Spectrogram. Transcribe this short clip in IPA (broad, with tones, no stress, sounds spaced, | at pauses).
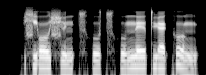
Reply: ɕ j o˥ ʊ̯ ɕ y˧˥ n t͡sʰ u˧˥ t͡sʰ u˧˥ n̪ e˥ ɪ̯ t̪ ɥ ɛ˥ k ʊ˥˩ ŋ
